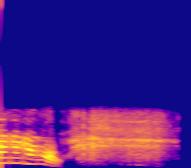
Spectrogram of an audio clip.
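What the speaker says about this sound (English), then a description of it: "Suddenly, she lets out a thunderous meow that leaves us terrified" A female cat in a video game lets out one loud, close meow that drops in pitch, then trails into a breathy hiss before silence.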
